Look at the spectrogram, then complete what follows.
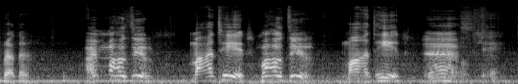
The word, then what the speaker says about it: Mahathir: I'm Mahathir. Mahathir. Yes. Okay. It's same pronunciation like our ex-prime minister.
